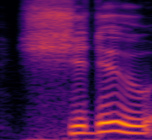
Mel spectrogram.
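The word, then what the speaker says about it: Shedeur: Controversy hits the NFL as the son of Falcons defensive coordinator made a fake draft night phone call to Shidu.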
